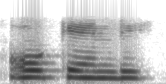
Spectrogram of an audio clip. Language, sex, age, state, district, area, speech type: Telugu, female, 30-45, Andhra Pradesh, Vizianagaram, rural, conversation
